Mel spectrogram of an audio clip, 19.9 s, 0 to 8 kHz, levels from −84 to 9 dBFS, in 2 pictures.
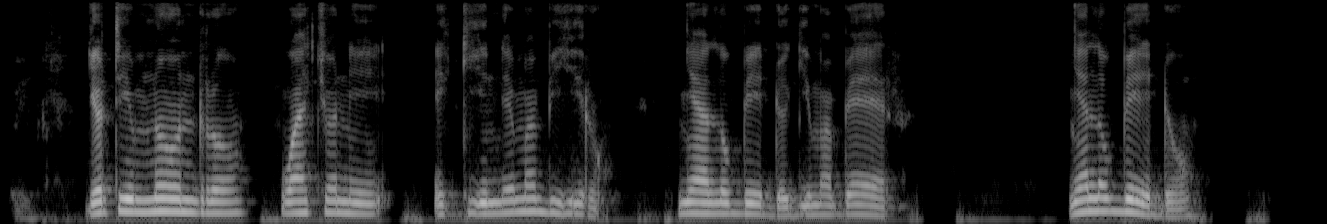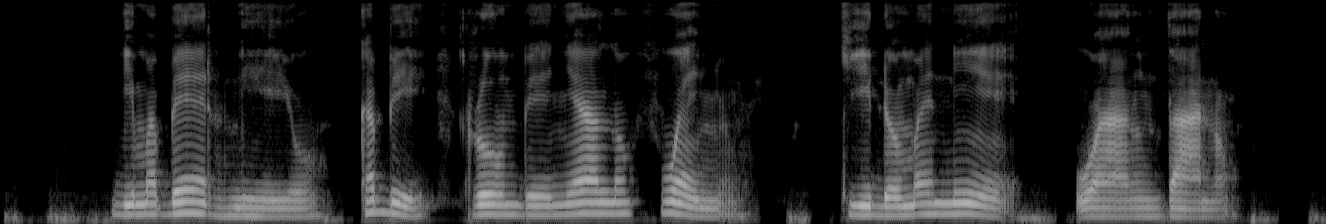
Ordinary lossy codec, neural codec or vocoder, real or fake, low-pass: none; codec, 16 kHz, 8 kbps, FunCodec, trained on LibriTTS, 25 frames a second; fake; none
